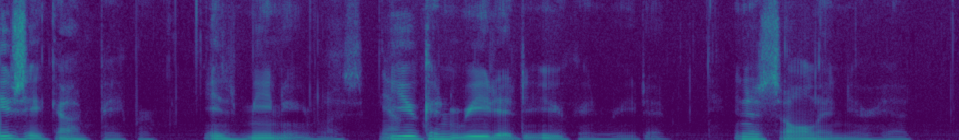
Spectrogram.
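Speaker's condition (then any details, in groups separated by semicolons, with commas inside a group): ALS; affects chest and throat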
